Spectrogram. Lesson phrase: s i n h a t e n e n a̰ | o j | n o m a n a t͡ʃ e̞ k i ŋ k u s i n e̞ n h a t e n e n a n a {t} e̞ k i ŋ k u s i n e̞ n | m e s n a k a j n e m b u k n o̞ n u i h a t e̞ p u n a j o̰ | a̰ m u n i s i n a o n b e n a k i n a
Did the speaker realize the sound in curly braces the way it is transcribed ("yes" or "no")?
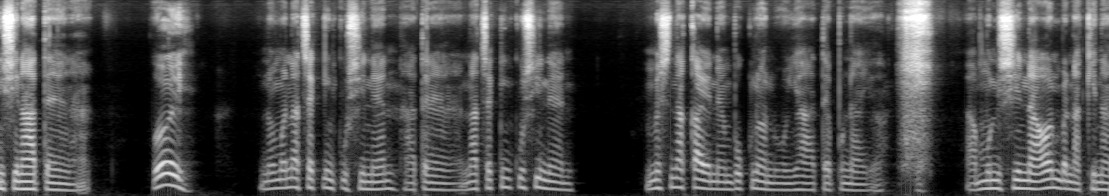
no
